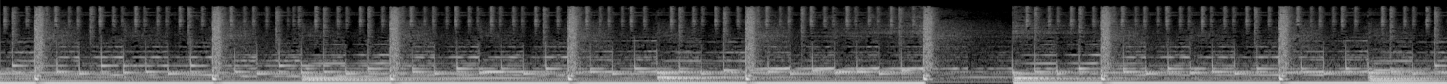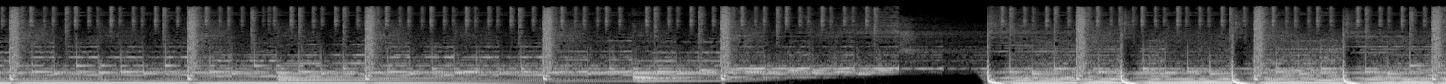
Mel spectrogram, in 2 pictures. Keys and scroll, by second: 13.0 ctrl+z, 23.5 Delete, 26.6 ctrl+c.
